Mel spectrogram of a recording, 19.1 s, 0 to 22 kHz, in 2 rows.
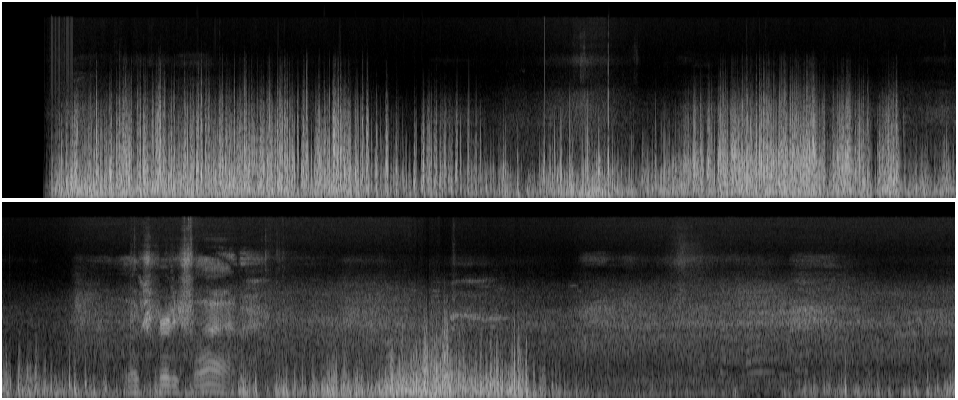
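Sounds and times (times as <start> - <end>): wind buffeting microphone: 0.4 - 19.0.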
